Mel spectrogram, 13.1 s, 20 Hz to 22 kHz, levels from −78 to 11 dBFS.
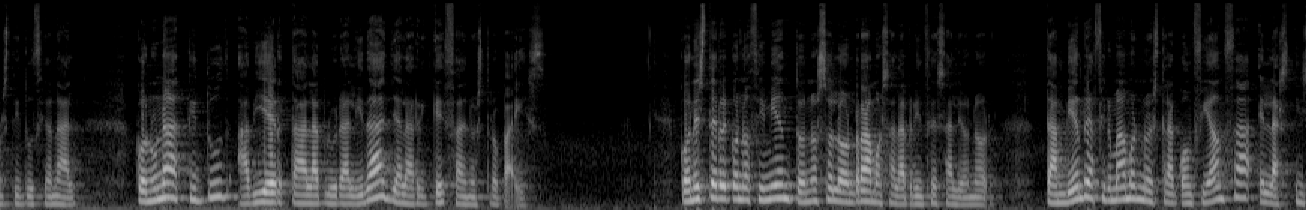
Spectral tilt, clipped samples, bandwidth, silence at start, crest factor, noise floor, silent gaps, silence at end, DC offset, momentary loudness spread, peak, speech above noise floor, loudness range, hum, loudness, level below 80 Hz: -6 dB/octave; under 0.1%; over 20 kHz; 0 s; 20 dB; -57 dBFS; none; 0 s; under 0.1%; 12 LU; -4 dBFS; 34 dB; 5 LU; none; -23 LUFS; -54 dBFS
